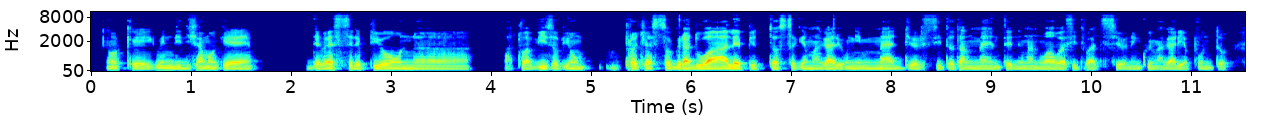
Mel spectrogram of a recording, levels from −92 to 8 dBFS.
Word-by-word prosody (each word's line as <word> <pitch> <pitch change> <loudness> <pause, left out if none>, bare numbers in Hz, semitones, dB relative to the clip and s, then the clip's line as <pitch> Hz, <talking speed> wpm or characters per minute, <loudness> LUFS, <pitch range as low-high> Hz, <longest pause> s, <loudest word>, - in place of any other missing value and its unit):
Okay, 90 -2 -2
quindi 100 -1 0
diciamo 85 +1 -1
che 85 -1 +1 0.4
deve 85 0 0
essere 90 -1 +1
più 90 -1 +2
un 80 -2 -1 0.3
a - - -12
tuo - - -2
avviso, 85 +1 -1
più 85 0 -2
un 85 -1 -3 0.3
processo 90 - +1
graduale 85 0 +7
piuttosto - - -3
che 85 - -3
magari 80 -1 +1
un 80 +1 -2
immergersi 85 0 -2
totalmente 80 -1 -2
in 80 - -5
una 80 -1 -4
nuova 80 +1 0
situazione 80 -1 -5
in 80 - -6
cui 80 - -5
magari, 75 0 -1
appunto, 75 0 -8
85 Hz, 150 wpm, -31 LUFS, 80-85 Hz, 0.4 s, graduale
